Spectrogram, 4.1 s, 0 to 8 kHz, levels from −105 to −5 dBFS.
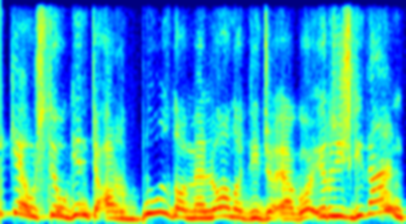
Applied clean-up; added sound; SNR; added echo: none; none; none; none.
